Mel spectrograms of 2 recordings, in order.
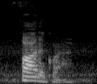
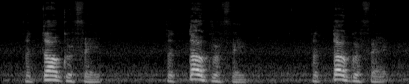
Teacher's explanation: The stress dramatically shifts from the first syllable, ph, to the third syllable, gra. The suffix ig causes a major change in stress placement, moving it from the beginning to the end.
